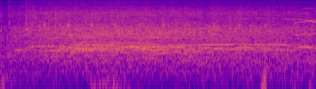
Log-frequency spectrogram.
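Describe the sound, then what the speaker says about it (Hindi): Sustained audience applause at a gathering, a steady dense wash of many hands clapping that holds at an even level throughout with no break. "इस चीज पे तालियां मैं चाहता हूं आपसे"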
